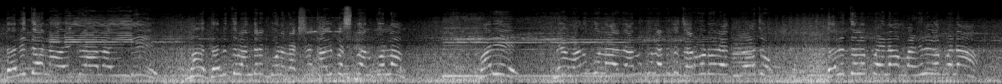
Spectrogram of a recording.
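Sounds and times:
woman speaking forcefully: 0:00.0 - 0:04.1, 0:04.7 - 0:10.0
road traffic: 0:00.0 - 0:10.0.

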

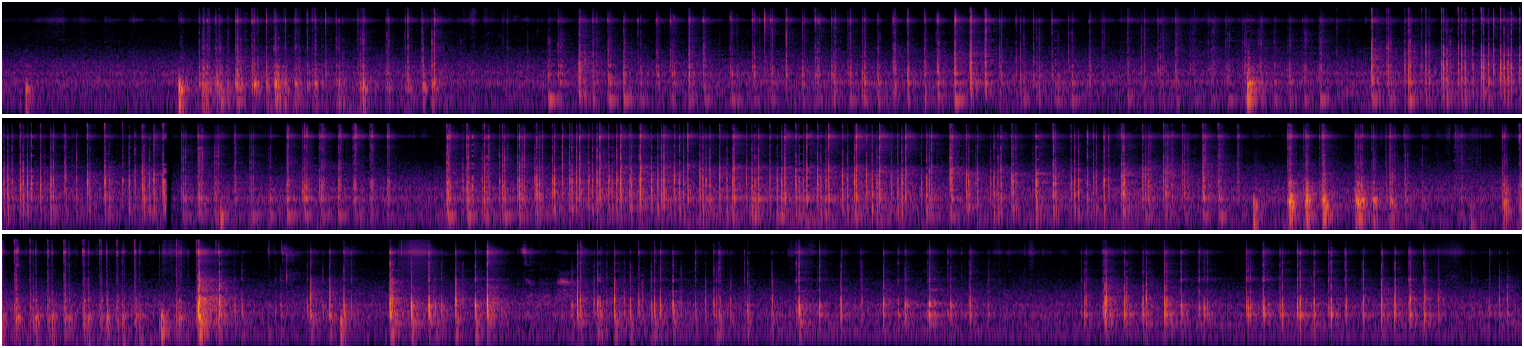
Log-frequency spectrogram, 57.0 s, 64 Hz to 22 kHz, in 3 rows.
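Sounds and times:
finger tapping on plastic bottles: 0:02.2 - 0:05.6, 0:06.8 - 0:44.3, 0:45.1 - 0:50.5, 0:51.5 - 0:56.9.

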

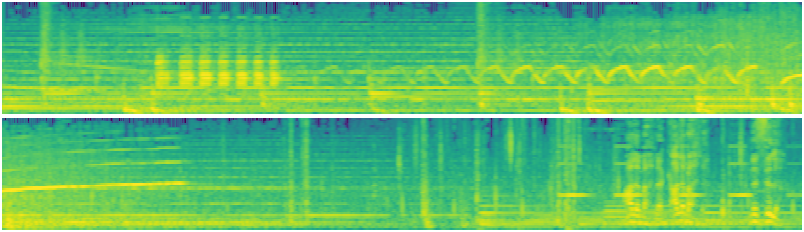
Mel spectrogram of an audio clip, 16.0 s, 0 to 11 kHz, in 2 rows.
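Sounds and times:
ambulance siren: 0:01.5 - 0:03.0, 0:03.8 - 0:10.4.

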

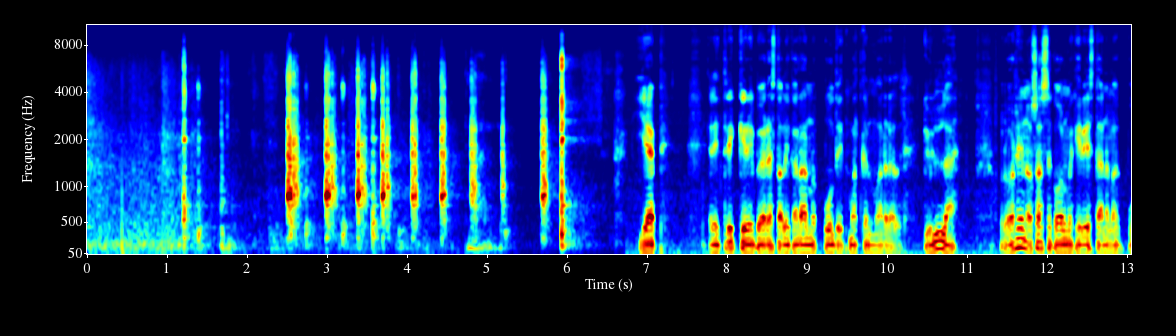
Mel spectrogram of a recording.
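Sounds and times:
metallic clicks and knocks: 0:02.5 - 0:06.2.

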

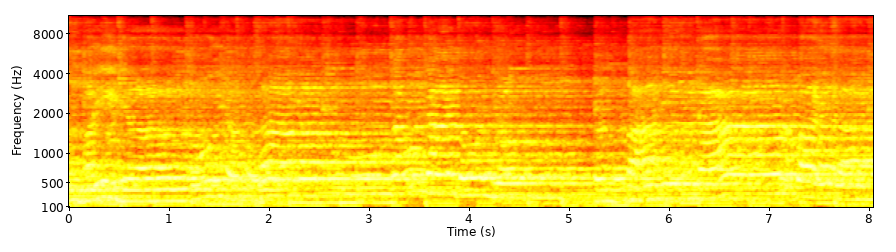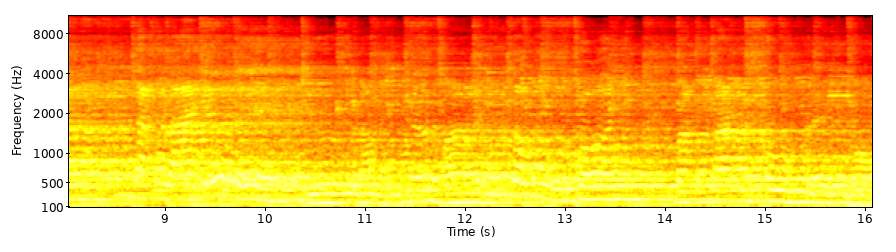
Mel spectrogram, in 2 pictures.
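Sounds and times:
backing band playing: 0:00.0 - 0:16.0
man singing into a microphone: 0:00.0 - 0:16.0.

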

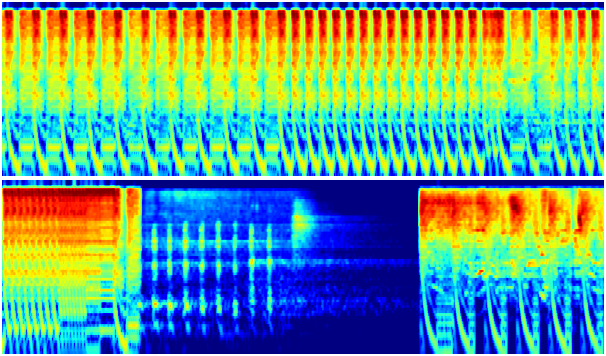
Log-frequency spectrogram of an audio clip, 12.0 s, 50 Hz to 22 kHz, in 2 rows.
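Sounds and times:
frenchcore music with distorted kick: 0:00.0 - 0:07.7, 0:10.2 - 0:12.0.

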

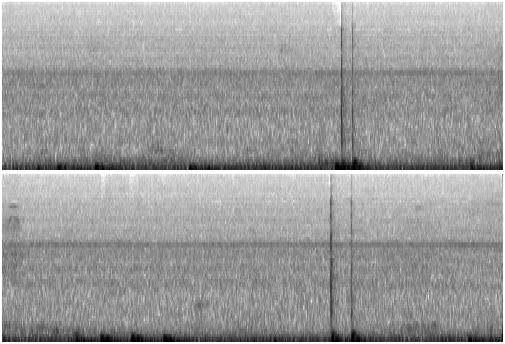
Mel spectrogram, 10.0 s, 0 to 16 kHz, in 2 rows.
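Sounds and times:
faint low room rumble: 0:00.0 - 0:10.0.

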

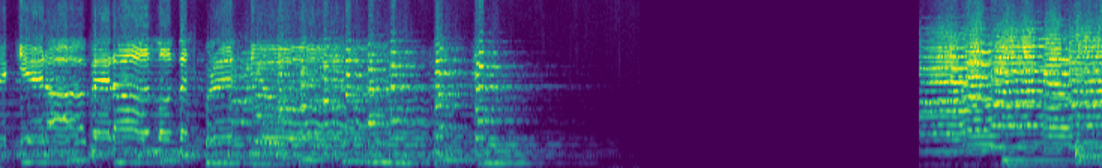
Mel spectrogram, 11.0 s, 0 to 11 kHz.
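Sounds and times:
trumpets playing melody: 0:02.4 - 0:05.6, 0:09.2 - 0:11.0
violins playing melody: 0:09.2 - 0:11.0.

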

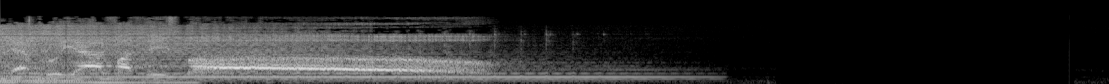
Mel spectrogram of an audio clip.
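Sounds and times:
held high guitar note: 0:00.0 - 0:07.3.

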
